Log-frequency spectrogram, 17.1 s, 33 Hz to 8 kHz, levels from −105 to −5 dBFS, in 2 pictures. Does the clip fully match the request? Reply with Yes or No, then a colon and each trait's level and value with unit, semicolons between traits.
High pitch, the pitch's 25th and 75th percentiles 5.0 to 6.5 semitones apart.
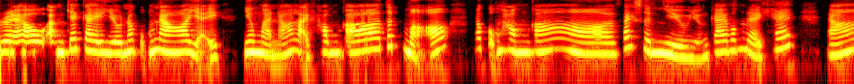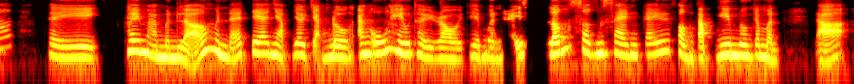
No: very high, 250 Hz; average, 4.4 semitones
